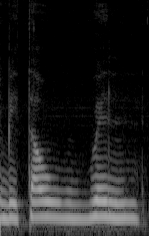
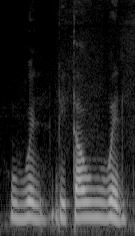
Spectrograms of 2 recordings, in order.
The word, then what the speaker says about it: بيطول: There is a كسرة sound. بيطول, بيطول.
